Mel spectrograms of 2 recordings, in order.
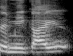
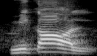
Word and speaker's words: میکائیل: تفسیر میں لکھا ہے لفظ میکائیل کے 6 تلفظ ہے، میکائیل، میکائیل، میکال، میکیل، میکائیل، میکائل، یہ الگ الگ الفاظ، الگ الگ ایک ہی ہے، الگ تلفظ سے آتے ہیں۔ اللہ تعالیٰ سورہ بقرہ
